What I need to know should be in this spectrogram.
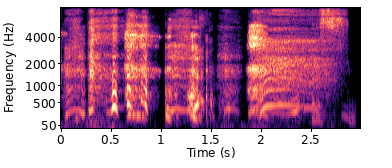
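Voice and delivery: very high real laugh fading down; real squeal of laughter. Real, not acted. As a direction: shriek with laughter. Laughs after swearing line.

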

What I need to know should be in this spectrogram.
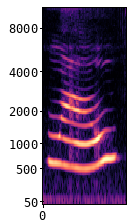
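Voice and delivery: tiny, very high, soft mew; cat's questioning meow. Retold or imitated. Storyteller imitates the cat replying to the parrot, small high meow. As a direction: mew softly with a rising lilt. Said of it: "the cat looks at Sophocles and goes".

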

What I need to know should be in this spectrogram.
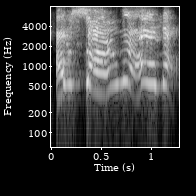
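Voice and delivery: very high squeaky voice, breaking off; demon voice attempt. Player trying the demon's voice, then giving up. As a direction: try the high screechy demon and lose it. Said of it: "how did I even do the voice again".

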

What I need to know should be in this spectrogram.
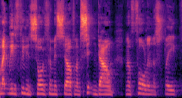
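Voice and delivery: ordinary delivery

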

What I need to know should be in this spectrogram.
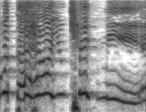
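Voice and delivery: high, outraged yelp with a crying edge; hammed-up furious nurse; mock angry shout. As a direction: squeal in hurt outrage. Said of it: "Carl was so mad at me".

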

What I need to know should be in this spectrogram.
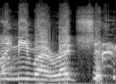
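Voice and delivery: loud, high laughing order; hammed-up captain's command; mock sea captain. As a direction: call to the crew through laughter. Acted captain ordering crew.

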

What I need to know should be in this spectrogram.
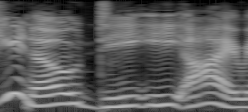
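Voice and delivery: ordinary talk, nothing marked

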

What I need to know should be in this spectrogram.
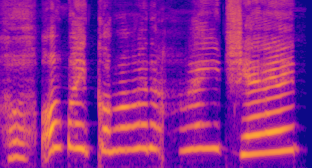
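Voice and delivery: very high, drawn-out mock squeal of delight; gushing greeting. Meeting a coworker's girlfriend at her desk, gushing. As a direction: greet her in a high, over-sweet gush.

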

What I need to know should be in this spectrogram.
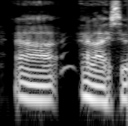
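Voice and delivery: normal talking voice

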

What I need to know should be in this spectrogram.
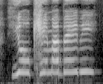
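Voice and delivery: high, loud anxious question; worried mother. A narrator's reading. Mother checks on hurt son, alarmed and high-pitched. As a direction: rush out concern for your child.

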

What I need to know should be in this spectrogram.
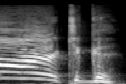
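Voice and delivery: high, loud drawn-out roar; hammed-up monster growl-word; mock ogre roar. A narrator's reading. Misspelt roar read aloud.

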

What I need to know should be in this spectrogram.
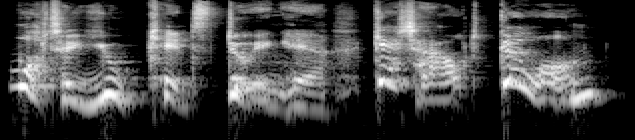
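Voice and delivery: put-on loud, angry yell at trespassing kids; furious shout. Landowner yelling at kids on his drive, furious shout. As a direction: bark them off the property. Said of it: "staring at them furiously".

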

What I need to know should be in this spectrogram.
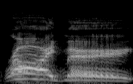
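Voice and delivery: loud mock-British bellow, drawn out; mock lion roar. Podcaster imitates the Narnia lion, mock roaring bellow. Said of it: "the lion that's like".

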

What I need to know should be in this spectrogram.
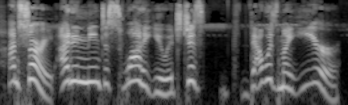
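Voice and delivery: high-pitched, anxious explaining; flustered apology. Acted. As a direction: apologise in a panic to calm attackers. Tom apologises to angry fairies.

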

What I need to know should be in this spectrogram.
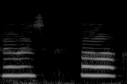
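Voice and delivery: high, slow, hesitant answer; mock timid answer. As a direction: stammer it out frightened. Terrified victim answers quiz.

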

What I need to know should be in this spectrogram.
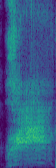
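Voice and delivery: sudden shouted "ah" noise; imitated odd yelp. Teasing the co-host about their noise, imitated yelp. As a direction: mimic a friend's weird outburst. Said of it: "you did this thing where you were like".

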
